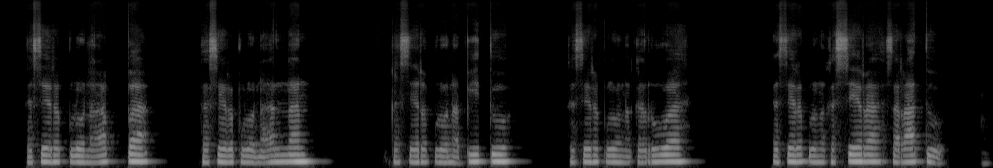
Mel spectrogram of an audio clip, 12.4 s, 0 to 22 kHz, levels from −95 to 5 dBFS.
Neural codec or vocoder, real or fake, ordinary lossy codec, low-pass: codec, 44.1 kHz, 7.8 kbps, DAC; fake; none; none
